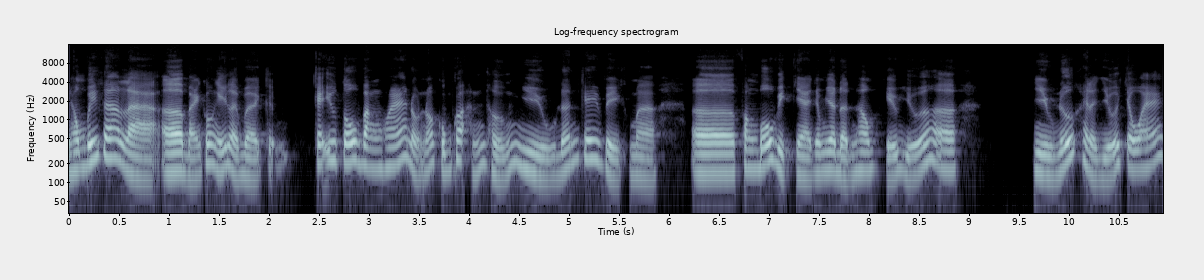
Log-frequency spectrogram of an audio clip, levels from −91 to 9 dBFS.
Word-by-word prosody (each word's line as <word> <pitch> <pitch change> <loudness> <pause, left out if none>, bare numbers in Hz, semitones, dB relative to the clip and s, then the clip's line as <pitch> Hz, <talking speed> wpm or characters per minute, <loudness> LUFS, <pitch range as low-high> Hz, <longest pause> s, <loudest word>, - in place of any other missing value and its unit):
hông 155 +2 0
biết 215 +7 +4
á 250 -2 +4
là, 130 - +2
ơ, 150 +3 +5
bạn 125 -2 -2
có 205 - +1
nghĩ 150 - 0
là - - +2
về 125 -2 -2
cái - - -11 0.4
cái 200 - +1
yếu 225 - -1
tố 215 +1 +5
văn 180 -6 -1
hóa 190 +7 -2
đồ - - 0
nó - - -4
cũng 150 -6 -4
có 230 - +1
ảnh 200 - -7
hưởng 135 +12 -4
nhiều 130 -7 -3
đến 180 +9 -2
cái 240 -1 +2
việc 125 - -3
mà, 125 -3 -5 0.3
ờ, 145 0 +4
phân 165 -1 -3
bố 190 +6 +4
việc - - -3
nhà 130 -4 -1
trong 145 +2 -1
gia 155 - +4
đình 135 -1 -2
hông? 155 0 -2
Kiểu 130 +2 -2
giữa, 135 - 0
ơ, 160 -4 0 0.8
nhiều 135 -4 -2
nước, 155 - +3
hay - - -1
là - - -1
giữa 120 +7 0
châu 165 - +2
Á 200 +9 -4
155 Hz, 250 wpm, -22 LUFS, 135-200 Hz, 0.8 s, ơ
